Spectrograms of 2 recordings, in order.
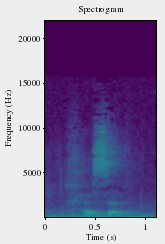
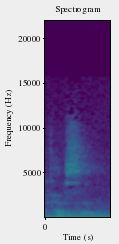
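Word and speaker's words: חֶסֶד: You pronounce it's a very hard H in the back of your throat, like the J in Spanish, chesed, chesed.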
